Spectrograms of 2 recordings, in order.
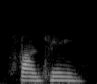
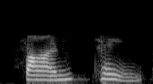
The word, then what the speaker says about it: Fontaine: Teresa Fontaine. – Teresa, is that T-H-E-R-E-S-A? – Mm-hmm. – I'm something. Can you spell that for me? – Fontaine. F-O. It smells like fountain. It's just Tane. T-A-I-N-E at the end. – Thank you. So that is F-O-U-N-T-A-I-N? – Mm-hmm.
